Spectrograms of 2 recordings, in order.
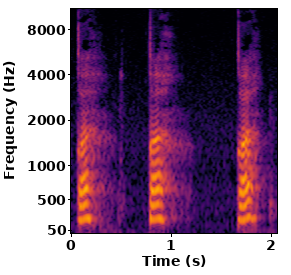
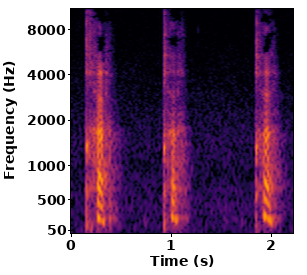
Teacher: a back sound coming from the very back of your mouth, and this is a muscle that we don't use when speaking the English language. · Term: back sounds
